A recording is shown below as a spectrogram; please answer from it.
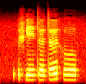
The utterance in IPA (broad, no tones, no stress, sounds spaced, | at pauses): θ ɵ ʃ ɠ eː t œː t œː h o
